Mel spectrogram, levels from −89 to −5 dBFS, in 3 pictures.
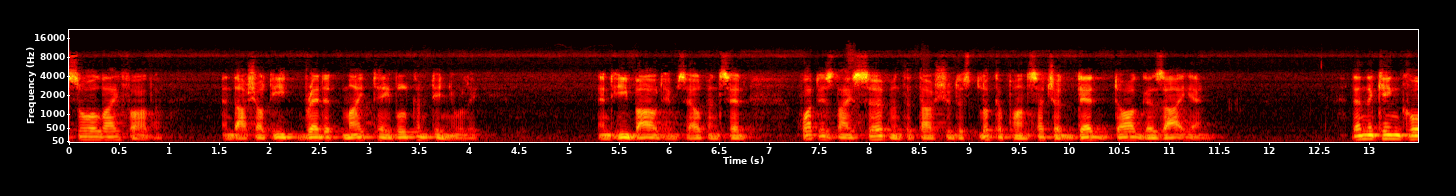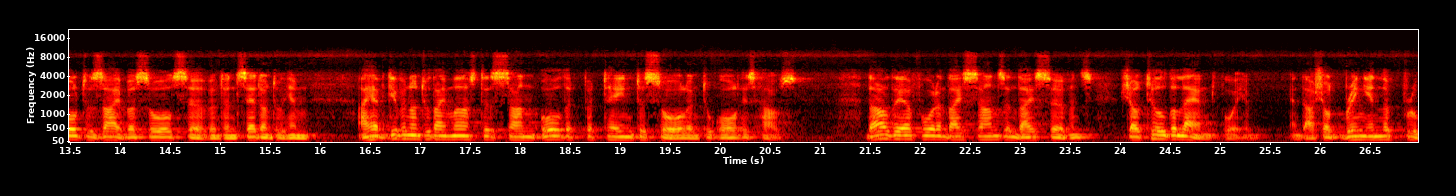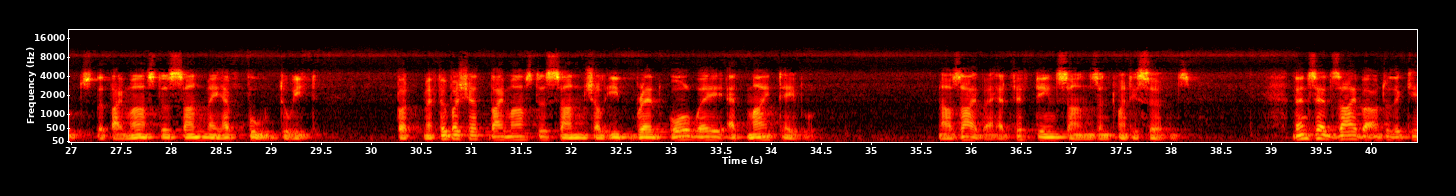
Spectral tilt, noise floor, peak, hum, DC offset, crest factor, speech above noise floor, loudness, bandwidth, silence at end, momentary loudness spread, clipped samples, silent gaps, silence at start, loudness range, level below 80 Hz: -4 dB/octave; -62 dBFS; -10 dBFS; none; under 0.1%; 26 dB; 28 dB; -33 LUFS; 14.5 kHz; 0 s; 13 LU; under 0.1%; none; 0 s; 7 LU; -76 dBFS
